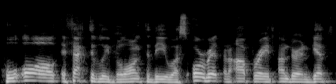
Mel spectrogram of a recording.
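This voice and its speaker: A man's voice: mid-range voice, racing, a little mellow. A man in his forties who grew up in the Middle East, arguing insistently in a debate and pressing on through interruptions. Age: 40s. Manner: insistent, long-winded, talks over interruptions. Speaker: debate guest. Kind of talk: heated debate argument. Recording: played clip from a debate.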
